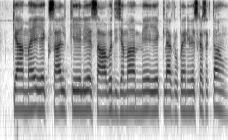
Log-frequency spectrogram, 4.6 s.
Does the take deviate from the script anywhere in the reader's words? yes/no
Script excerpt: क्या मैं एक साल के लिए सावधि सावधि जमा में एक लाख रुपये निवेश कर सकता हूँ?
yes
